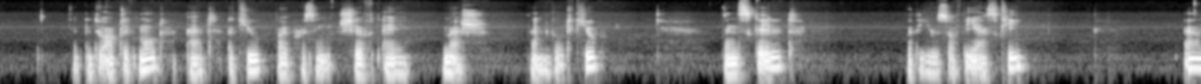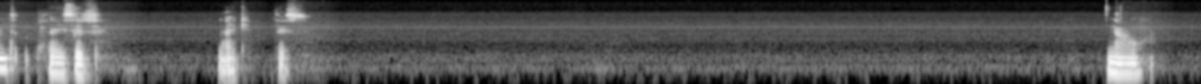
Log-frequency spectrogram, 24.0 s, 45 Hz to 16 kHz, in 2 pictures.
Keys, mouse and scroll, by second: 1.2-2.8 middle drag, 3.7 click, 4.3 scroll up 6, 4.5-5.6 shift+middle drag, 5.6-6.1 scroll down 1, 6.1 g, 8.2 s, 10.3-11.0 scroll up 4, 11.0 shift+middle click, 11.7 g, 14.2 s, 18.4 g, 22.0 Tab, 22.4-22.8 scroll up 3, 22.8-24.0 scroll down 2.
